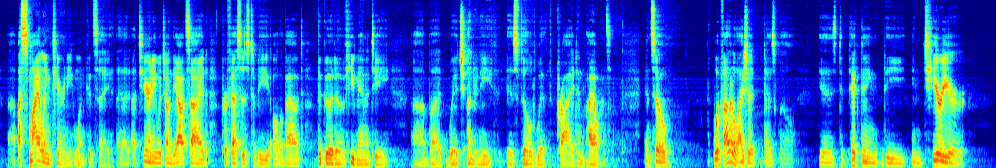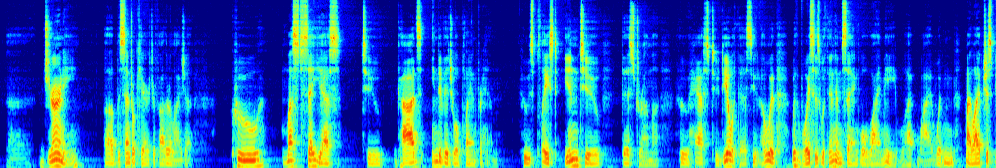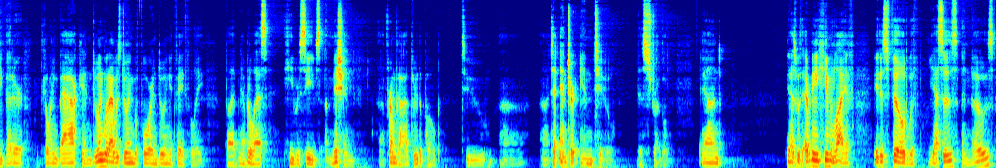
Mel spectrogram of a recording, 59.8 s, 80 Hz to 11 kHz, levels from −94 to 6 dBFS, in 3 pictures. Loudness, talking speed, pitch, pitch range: -18 LUFS, 140 wpm, 90 Hz, 85-105 Hz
